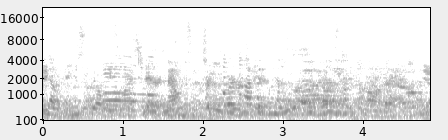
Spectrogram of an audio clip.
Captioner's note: attendees chattering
